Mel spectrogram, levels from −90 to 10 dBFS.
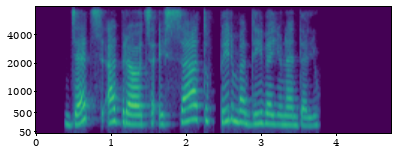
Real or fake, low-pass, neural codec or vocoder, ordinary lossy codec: real; 7.2 kHz; none; Opus, 24 kbps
